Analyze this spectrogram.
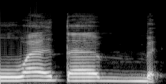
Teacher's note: বা কলকলার হরফ নিচের দিকে ধাবিত করে ধাক্কা দিয়ে বাকে সাকিন করে ফেলবো।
